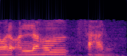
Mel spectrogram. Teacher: وقوع الفاء بعد الميم الساكنه والفاء من الاظهار الشفوي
